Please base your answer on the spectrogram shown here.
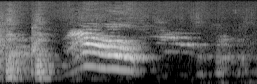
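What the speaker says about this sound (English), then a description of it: "I think the cat's telling you it's time to go." A cat gives a drawn-out, rising and falling meow right after a couple of short chirpy sounds, close and fairly loud, trailing off into faint noises at the end.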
